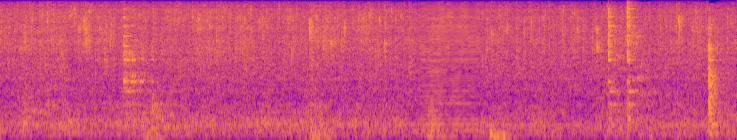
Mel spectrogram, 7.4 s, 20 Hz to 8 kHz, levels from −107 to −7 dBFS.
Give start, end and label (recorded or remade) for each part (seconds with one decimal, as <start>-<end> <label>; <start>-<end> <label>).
0.0-4.2 recorded; 4.2-4.8 remade; 4.8-7.4 recorded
